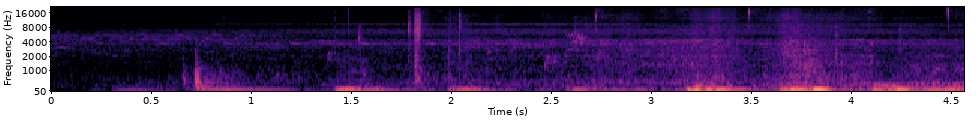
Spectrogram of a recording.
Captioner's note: footsteps pounding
